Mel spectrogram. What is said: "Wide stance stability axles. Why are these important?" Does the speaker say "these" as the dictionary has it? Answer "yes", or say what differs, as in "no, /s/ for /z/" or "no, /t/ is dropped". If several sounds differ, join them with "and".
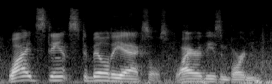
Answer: yes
